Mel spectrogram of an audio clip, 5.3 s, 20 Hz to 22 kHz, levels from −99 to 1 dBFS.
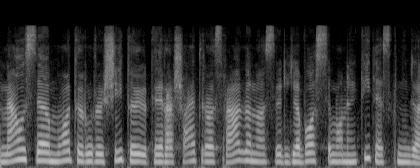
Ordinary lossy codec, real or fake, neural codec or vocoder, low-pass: Opus, 16 kbps; fake; codec, 44.1 kHz, 1.7 kbps, Pupu-Codec; 10.8 kHz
